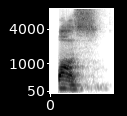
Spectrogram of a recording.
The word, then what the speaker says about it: was: يعني في pronunciation make sure you make it like an open was, like all. Okay? Like tall.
